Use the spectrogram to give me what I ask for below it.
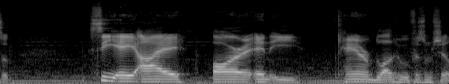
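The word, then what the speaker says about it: Cairne: he almost lost against Kane Bloodhoof, Kane Bloodhoof. I already forgot how like mention like or pronounce his name. Bane Bloodhoof's father. Cairn Bloodhoof, or some way to like pronounce it. C-A-I-R-N-E.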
